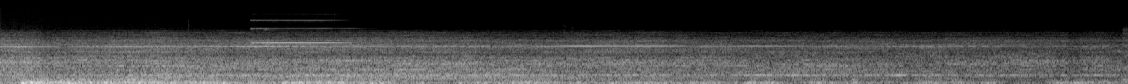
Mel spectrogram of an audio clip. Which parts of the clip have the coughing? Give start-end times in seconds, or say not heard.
not heard.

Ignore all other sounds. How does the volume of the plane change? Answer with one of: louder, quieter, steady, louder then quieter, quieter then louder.
quieter.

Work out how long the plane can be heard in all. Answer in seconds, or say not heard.
11 s.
